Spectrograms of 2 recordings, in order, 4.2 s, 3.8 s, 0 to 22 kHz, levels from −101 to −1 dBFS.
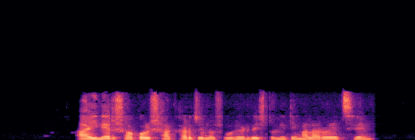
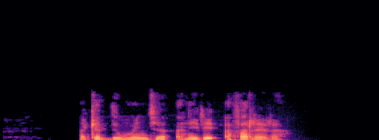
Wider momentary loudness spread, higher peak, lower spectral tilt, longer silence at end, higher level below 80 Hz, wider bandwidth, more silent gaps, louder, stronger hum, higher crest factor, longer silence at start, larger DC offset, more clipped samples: about the same, 6 LU vs 8 LU; about the same, -6 dBFS vs -6 dBFS; second, -4 dB/octave vs -7.5 dB/octave; second, 0.4 s vs 0.95 s; second, -70 dBFS vs -58 dBFS; about the same, 8 kHz vs 7.8 kHz; neither; about the same, -23 LUFS vs -25 LUFS; neither; about the same, 18 dB vs 20 dB; about the same, 0.8 s vs 0.8 s; neither; neither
